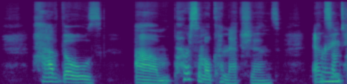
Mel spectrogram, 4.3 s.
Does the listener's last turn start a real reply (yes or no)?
no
